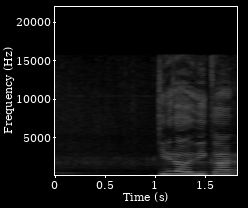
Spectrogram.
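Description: A woman sings loudly through loudspeakers at a concert.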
